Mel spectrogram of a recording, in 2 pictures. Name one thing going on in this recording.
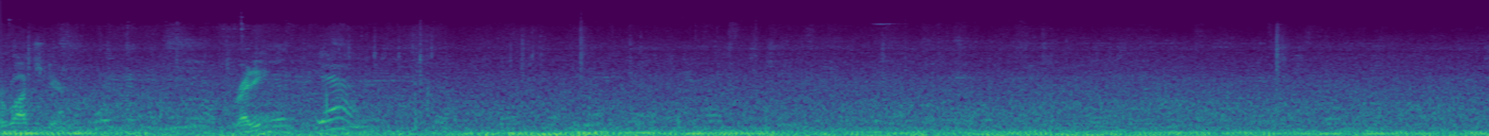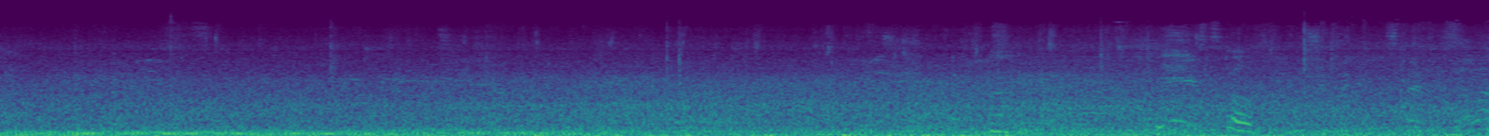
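A steady low street hum and rumble fills the air outdoors.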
